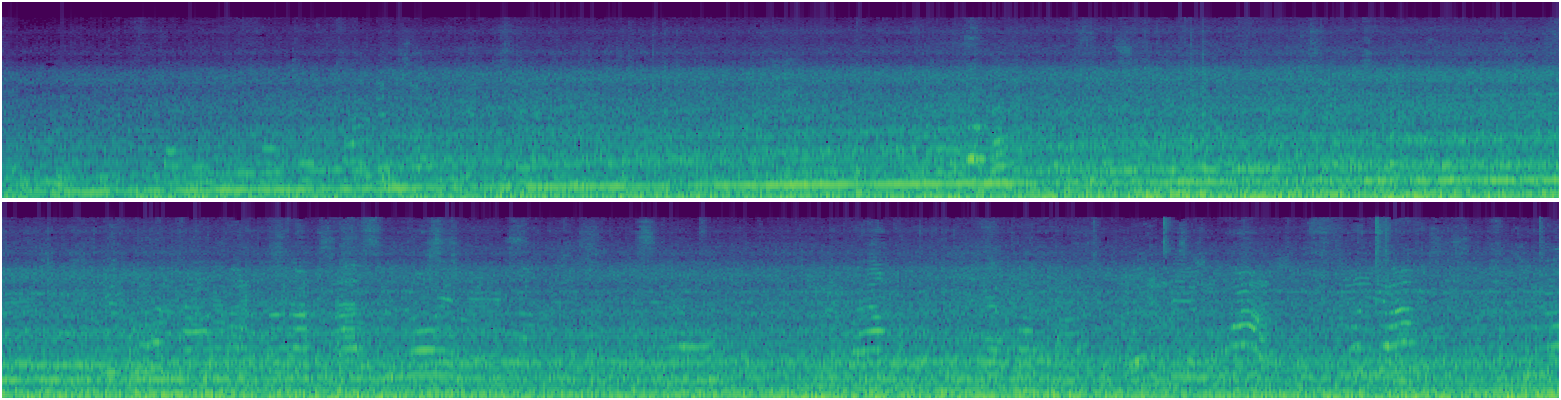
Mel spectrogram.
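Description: Rubber-tyred Siemens Cityval metro train heard from inside the car as it pulls away and accelerates: the motor whine rises steadily in pitch for about ten seconds, then levels off, over a steady running rumble.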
